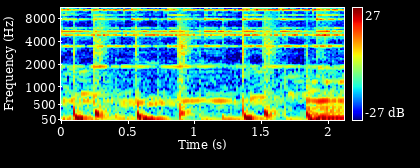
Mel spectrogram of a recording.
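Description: Hindu aarti music: a drum beating about three to four strokes a second under the steady high ringing of bells.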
